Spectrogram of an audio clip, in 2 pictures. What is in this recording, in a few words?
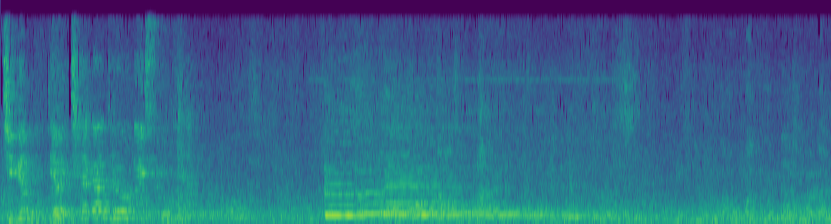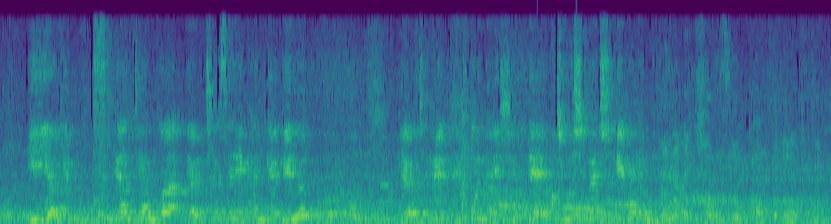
Subway line 2, Korean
